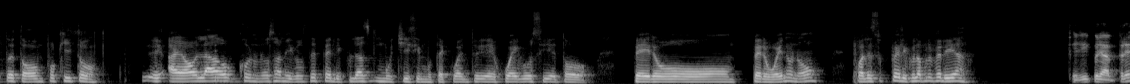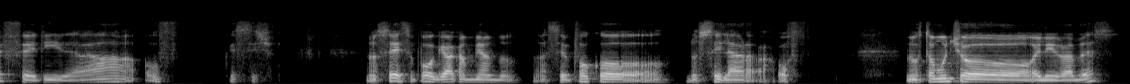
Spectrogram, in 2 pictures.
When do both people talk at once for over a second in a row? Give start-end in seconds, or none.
none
